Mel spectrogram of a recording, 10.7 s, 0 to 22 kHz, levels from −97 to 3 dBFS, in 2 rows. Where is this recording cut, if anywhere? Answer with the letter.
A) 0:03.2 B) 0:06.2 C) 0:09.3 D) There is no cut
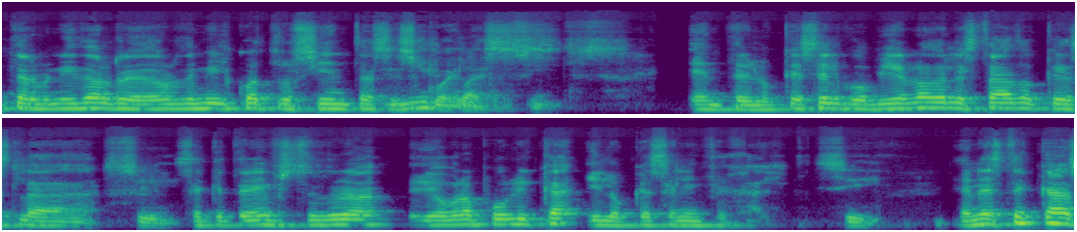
D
